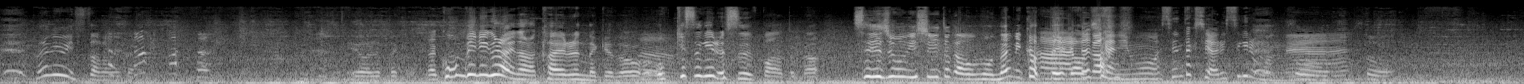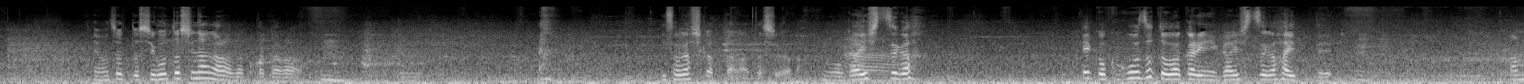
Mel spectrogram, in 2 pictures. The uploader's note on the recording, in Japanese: 東京散歩しながら。年末の帰国で一年半ぶりの再会を果たし、久々の対面収録になりました。せっかくなので街をぶらつきながら。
